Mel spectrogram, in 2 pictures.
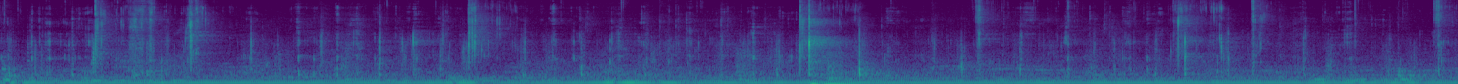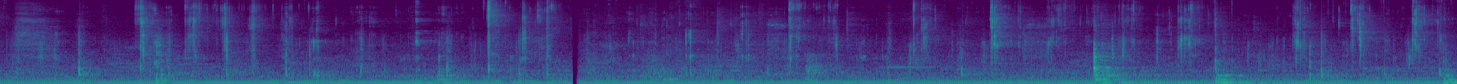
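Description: Close-miked eating: a mouthful of vegetable biryani chewed, with many irregular short wet mouth clicks and small crunches, the loudest about eight seconds in. A steady low hum sits underneath.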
